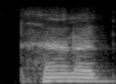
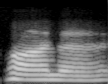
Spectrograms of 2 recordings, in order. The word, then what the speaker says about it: Hana: It's Hana. Yeah, it's Hana with a soft A.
